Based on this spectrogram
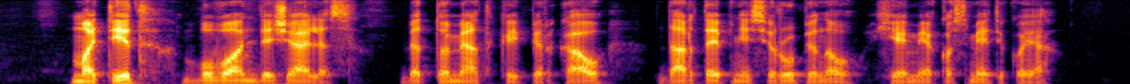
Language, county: Lithuanian, Vilnius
